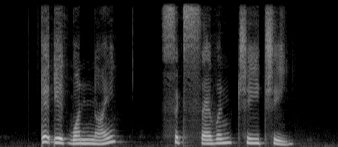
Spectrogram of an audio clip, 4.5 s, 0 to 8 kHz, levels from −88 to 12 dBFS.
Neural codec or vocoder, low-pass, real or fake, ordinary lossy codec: codec, 16 kHz, 1 kbps, FunCodec, trained on LibriTTS, 50 frames a second; none; fake; none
